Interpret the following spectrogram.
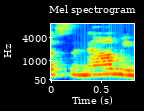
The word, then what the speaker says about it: tsunami: it is pronounced a tsunami not just nami the t is silent so but if you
